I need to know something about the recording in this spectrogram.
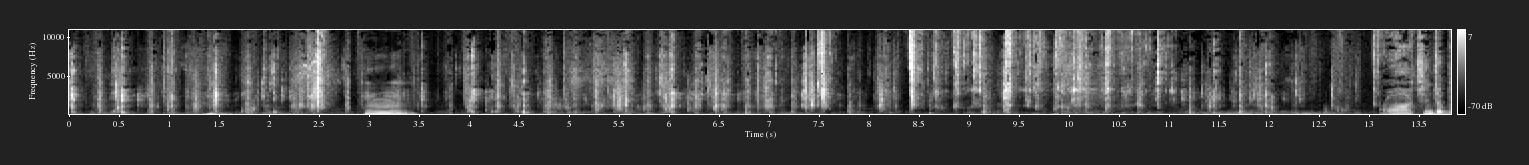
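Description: A young man chews food wetly and close to a microphone.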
